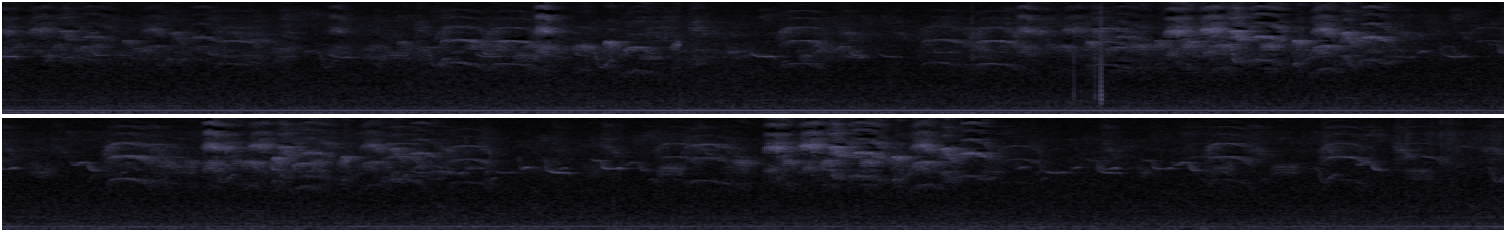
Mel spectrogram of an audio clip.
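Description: Many small birds chirping and twittering, a dense run of short, repeated high notes with several louder flurries of chatter, over a steady low hum.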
